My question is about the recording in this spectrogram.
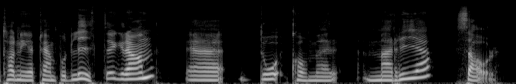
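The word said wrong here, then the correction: Sur: Så är det Sor.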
